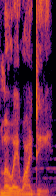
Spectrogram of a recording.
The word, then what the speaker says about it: moed: The word is moed, pronounced mo-a-y-d.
